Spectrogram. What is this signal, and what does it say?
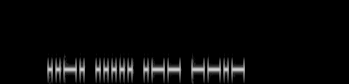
Morse code, heard as a keyed tone, about 30 wpm, 700 Hz. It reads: F5WQ
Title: DXCC-100 Call Signs - 4 Characters - Repeated 2x - 30wpm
